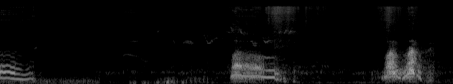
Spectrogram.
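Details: Pomeranian pet called Chuck lets out a high wavering whine, then two loud harsh barks about one and a half seconds apart, with low voices in the background.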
